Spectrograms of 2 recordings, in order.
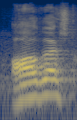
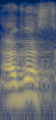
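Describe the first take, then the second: First: It is pronounced the English way. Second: It is pronounced the Hindi way. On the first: The speaker calls it right. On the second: The speaker calls it wrong.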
